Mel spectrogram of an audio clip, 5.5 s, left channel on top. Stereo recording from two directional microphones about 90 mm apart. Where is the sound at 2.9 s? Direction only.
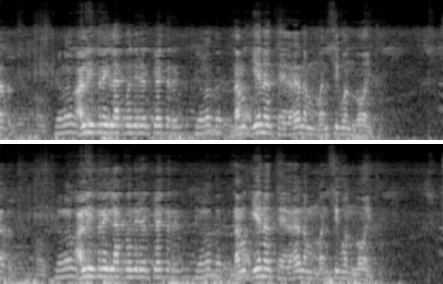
20° left (ahead or behind).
